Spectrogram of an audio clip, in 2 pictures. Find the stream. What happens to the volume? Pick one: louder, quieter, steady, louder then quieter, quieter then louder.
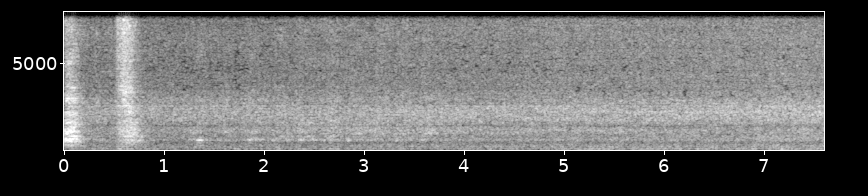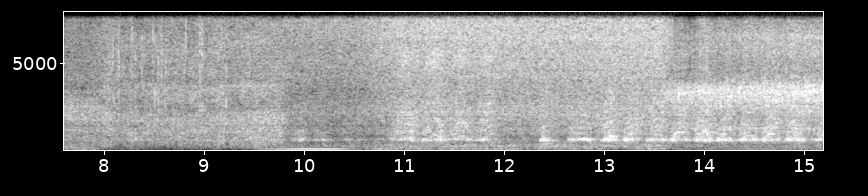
louder.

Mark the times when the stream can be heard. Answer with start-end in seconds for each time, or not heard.
0.0-15.1.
